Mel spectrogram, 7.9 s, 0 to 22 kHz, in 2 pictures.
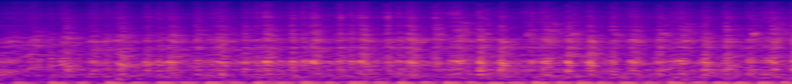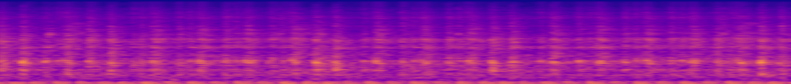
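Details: Honda CB200 with aftermarket replica carburetors, tried in choke position: steady starter churning with fast even compression beat about twice a second, never catches; no spark found; cranks but won't fire, cause suspected.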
